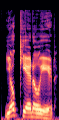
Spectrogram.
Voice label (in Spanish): quiero ir, spanish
